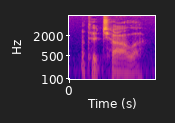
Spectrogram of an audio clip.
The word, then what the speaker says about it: T'Challa: You can't spend an episode and a half on Tony Stark's drinking problem before he faces T'Challa. I'm mispronouncing his name. Anyways, in Captain America Civil War. T'Challa.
